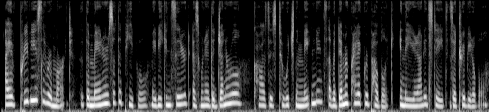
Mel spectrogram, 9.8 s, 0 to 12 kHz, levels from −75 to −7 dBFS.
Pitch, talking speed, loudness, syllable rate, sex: 230 Hz, 200 wpm, -17 LUFS, 6.8 syllables/s, female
